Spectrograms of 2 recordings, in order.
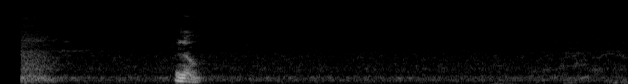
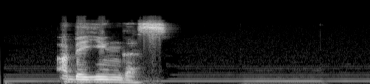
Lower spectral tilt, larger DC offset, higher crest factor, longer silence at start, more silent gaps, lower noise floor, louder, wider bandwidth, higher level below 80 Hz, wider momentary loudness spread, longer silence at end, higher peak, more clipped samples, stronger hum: first, -7.5 dB/octave vs -2 dB/octave; neither; first, 26 dB vs 14 dB; second, 0.2 s vs 0.55 s; neither; first, -58 dBFS vs -41 dBFS; second, -34 LUFS vs -9 LUFS; about the same, 11.5 kHz vs 10.5 kHz; second, -68 dBFS vs -48 dBFS; first, 28 LU vs 10 LU; second, 0 s vs 2.05 s; second, -14 dBFS vs 0 dBFS; neither; second, none vs 50 Hz at -40 dBFS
